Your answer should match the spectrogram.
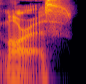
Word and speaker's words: Maurice: It's spelled how I would pronounce Maurice, but it's the UK, so I think they just pronounce it Morris.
